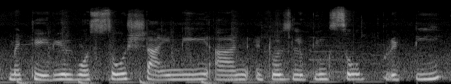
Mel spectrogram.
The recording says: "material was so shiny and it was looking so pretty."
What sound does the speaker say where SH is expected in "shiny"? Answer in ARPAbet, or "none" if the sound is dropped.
SH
